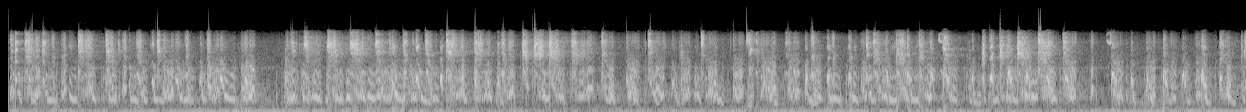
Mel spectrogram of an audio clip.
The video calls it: squirrel sound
